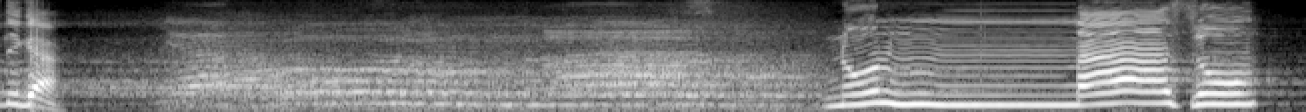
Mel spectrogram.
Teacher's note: Ketika nun bertasdid di sini adalah dibaca dengung.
